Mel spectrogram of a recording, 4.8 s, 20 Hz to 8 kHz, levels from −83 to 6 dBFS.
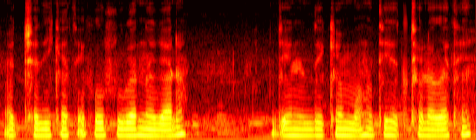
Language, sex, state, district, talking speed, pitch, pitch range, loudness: Chhattisgarhi, male, Chhattisgarh, Sarguja, 165 wpm, 135 Hz, 130-145 Hz, -15 LUFS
